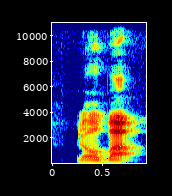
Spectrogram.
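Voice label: "lobak", Malay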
